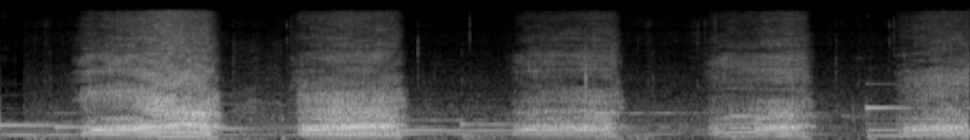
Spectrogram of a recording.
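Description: Brown bear giving five loud calls, each about a second long, evenly spaced, over background music.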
